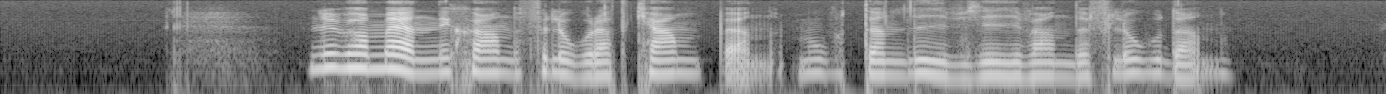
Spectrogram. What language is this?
Swedish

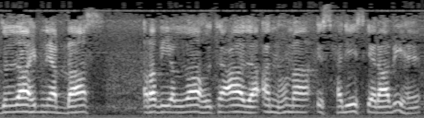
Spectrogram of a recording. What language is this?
Urdu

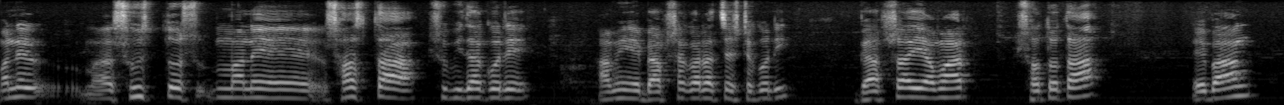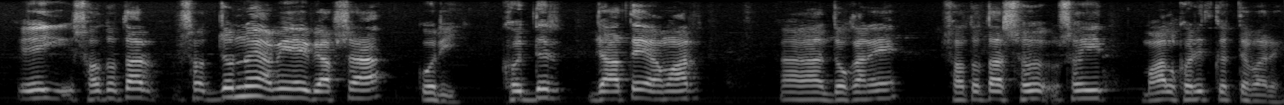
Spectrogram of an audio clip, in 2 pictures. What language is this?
Bangla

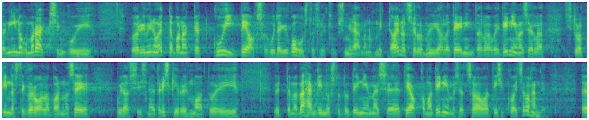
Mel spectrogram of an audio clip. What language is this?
Estonian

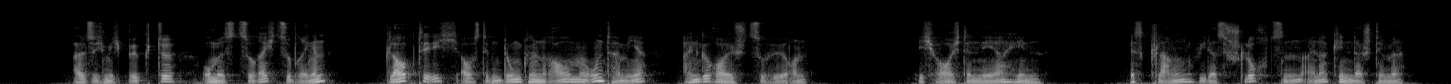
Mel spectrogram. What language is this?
German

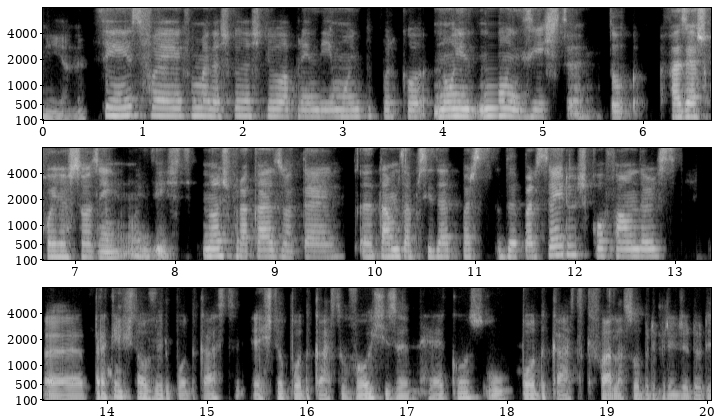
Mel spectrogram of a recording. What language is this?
Portuguese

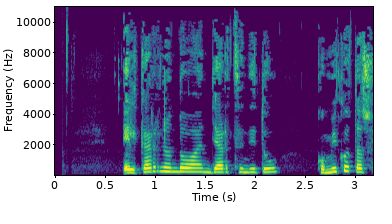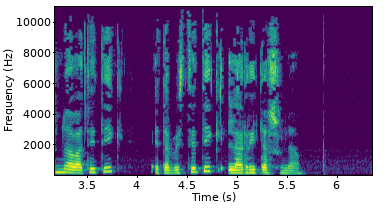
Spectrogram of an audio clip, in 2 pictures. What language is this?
Basque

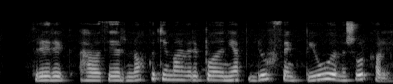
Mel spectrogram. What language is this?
Icelandic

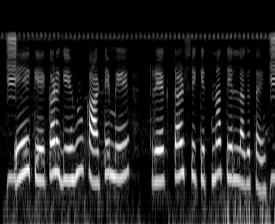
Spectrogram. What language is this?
Magahi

